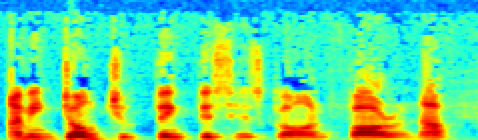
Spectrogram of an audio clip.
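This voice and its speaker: A man's voice: mid-range voice, big pitch swings, brisk. A man playing an exasperated, short-tempered husband in a radio horror play, blunt and argumentative. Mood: exasperated, angry. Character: exasperated, short-tempered husband, worried about his obsessed wife. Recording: dull lo-fi radio recording.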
